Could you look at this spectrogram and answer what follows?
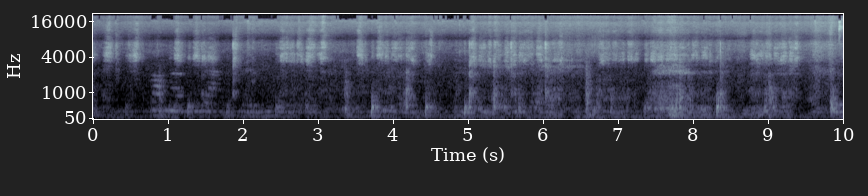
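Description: A pen scratches and rubs across paper while a math exercise is worked out, irregular close strokes with pauses, as someone speaks over the writing.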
